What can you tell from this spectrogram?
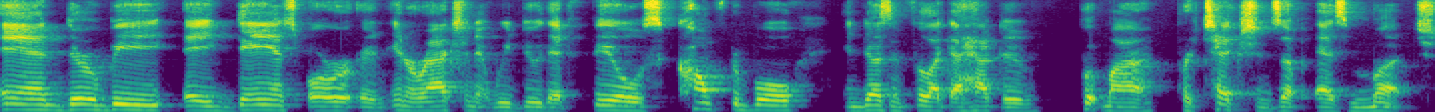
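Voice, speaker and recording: Speaking at a medium pitch, a man keeps his intonation fairly even. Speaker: therapist. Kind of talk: interview. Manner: slow and deliberate.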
